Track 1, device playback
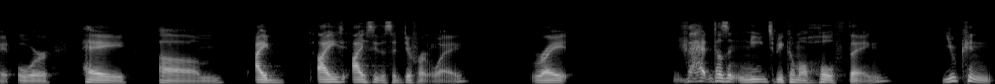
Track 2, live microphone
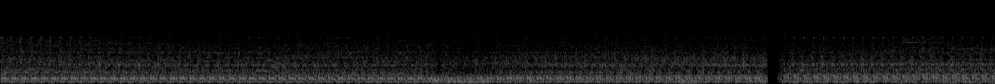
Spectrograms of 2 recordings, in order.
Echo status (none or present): none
